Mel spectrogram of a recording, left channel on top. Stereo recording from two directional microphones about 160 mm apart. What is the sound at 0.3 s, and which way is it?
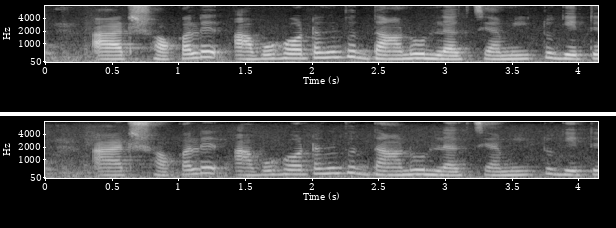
A woman's voice, 15° left (ahead or behind).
